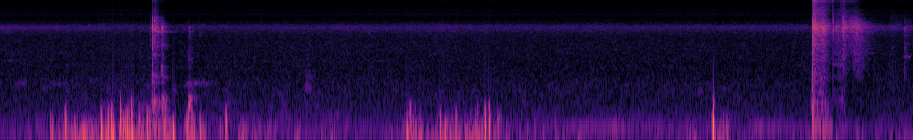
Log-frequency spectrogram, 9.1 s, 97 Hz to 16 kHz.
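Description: Two sharp, loud cracks from an air rifle fitted with an NB20 barrel, firing at a 35-yard target in windy conditions. The shots come far apart, with low gusty rumble and faint noise between them.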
